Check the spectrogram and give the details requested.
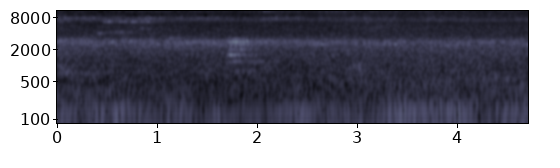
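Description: Lamborghini Aventador Roadster's V12 engine running at low revs as the car creeps forward, a steady low rumble.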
